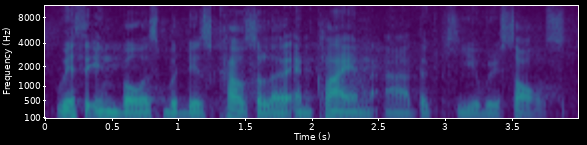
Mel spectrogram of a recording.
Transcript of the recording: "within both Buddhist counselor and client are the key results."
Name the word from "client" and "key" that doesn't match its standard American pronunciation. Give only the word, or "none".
client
